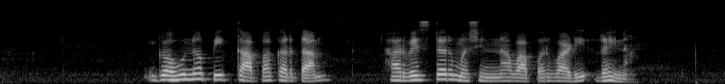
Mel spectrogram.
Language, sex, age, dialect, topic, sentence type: Marathi, female, 18-24, Northern Konkan, agriculture, statement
